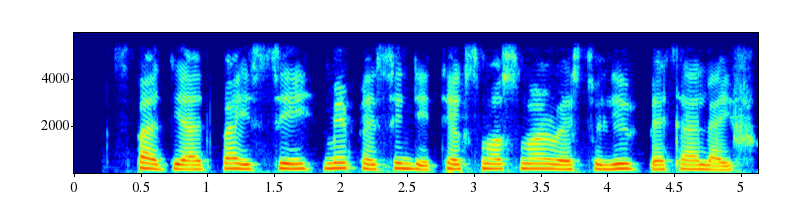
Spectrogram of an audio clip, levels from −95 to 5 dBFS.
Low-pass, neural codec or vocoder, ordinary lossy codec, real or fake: 5.4 kHz; codec, 16 kHz, 16 kbps, FunCodec, trained on Chinese and English, 50 frames a second; none; fake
